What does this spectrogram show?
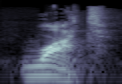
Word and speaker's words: wat: Yes, it's a word with the wa biliteral, and it's feminine with a T, so it's pronounced wat.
